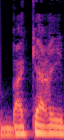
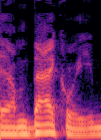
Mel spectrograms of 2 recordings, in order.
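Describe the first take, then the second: First: "Bakary" said the French way, ba-ka-RY, even stress. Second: Bakary said the English way, BAK-uh-ree. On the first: Son introducing himself in French, French pronunciation. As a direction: say "Bakary" as a French speaker would. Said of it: "when he speaks French". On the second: Son introducing himself in English, English pronunciation. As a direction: son saying "Bakary" like an American. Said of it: "But when he speaks French, he go". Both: Retold or imitated.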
